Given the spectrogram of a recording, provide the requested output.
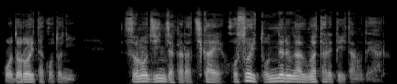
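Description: Over dramatic music, a man plays a brash, hard-edged young treasure hunter in a hard-boiled audio drama, both narrating and speaking with sardonic roughness. His medium-pitched, slightly bright voice is animated and racing, sounding tense yet cool.

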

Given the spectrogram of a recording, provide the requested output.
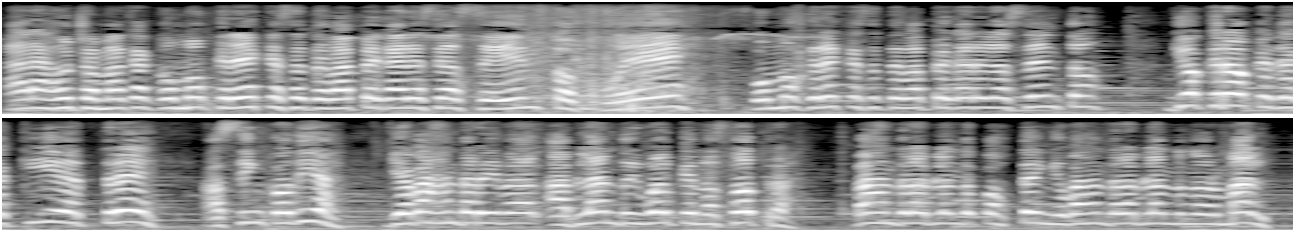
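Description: A man's voice: extremely high pitch, a little fast, faint music behind. A man playing Doña Godoleva, a brash, bossy village mother with a Mexican coastal accent, in a comedy sketch. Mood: scolding. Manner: scolding, loud and exasperated.

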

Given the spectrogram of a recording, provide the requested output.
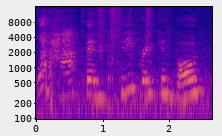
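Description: A woman acting out a playful toy skit in excitable, shrieking voices that switch from one character to another. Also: sits high, slow. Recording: noisy home recording.

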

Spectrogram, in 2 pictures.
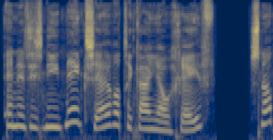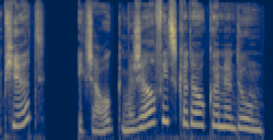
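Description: Nervous little gecko guy, hedges everything, fussy, woman reading him, storybook, kinda high. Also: big pitch swings, moderate pace, a little mellow, no echo, clean studio sound. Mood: hesitant. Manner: hesitant, hedging, fussy. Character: timid doubting male gecko giving a wish.

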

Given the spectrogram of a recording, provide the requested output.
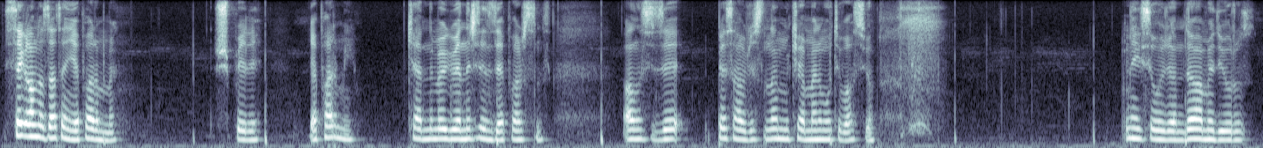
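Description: Playing a mobile football match, a woman comments casually and excitably, scolding her players in a slightly hoarse voice. She speaks in a mid-range pitch at a moderate pace, pausing often.

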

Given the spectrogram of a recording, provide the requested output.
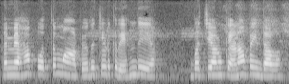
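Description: A woman's voice: sits high, fairly even intonation, fast talker, slight background noise, natural voice. A woman playing a worried middle-aged village mother who lectures her son. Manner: chiding, lecturing. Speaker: actor. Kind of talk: family drama skit.

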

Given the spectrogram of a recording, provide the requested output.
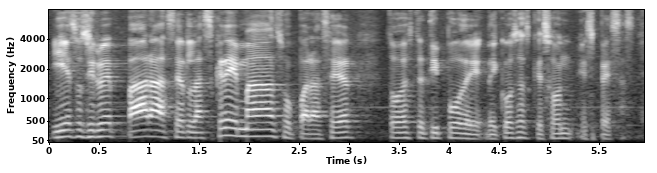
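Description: Chef explaining a recipe step by step. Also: male voice, mid-range voice, steady tone, moderate pace, a bit bright, a little hiss or hum. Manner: explanatory, addresses viewers directly with frequent "¿vale?". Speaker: TV cooking show chef. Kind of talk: cooking demonstration. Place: TV studio kitchen set.

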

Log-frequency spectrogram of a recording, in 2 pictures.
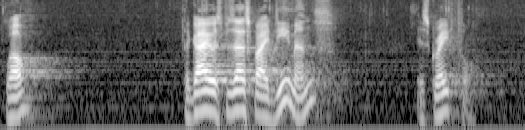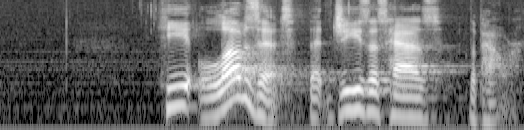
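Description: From the pulpit of a church sanctuary, a pastor in his thirties preaches slowly, his fairly high voice animated and broken by long pauses. The sermon is conversational and emphatic, captured by a pulpit mic and far-off camera with long reverb.

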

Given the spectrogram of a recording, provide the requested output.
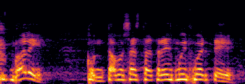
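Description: A man's voice: high-pitched, slow. A man working as a children's magician and entertainer, talking with playful, teasing patter and exaggerated exclamations. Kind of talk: lively show patter with children. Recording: outdoor event with crowd of children. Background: crowd of children.

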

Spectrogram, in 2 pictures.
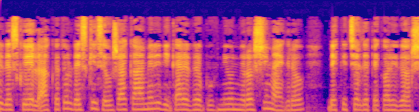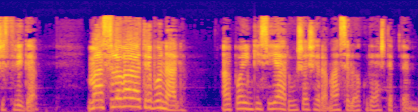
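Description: An audiobook narrator giving a measured, descriptive reading of a classic novel. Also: mid-range voice, bright, forceful tone. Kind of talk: scripted literary narration.

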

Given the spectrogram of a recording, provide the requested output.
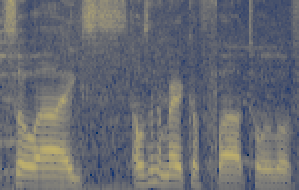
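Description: Man in his thirties, from Ghana, interview guest, easygoing and rambling, mid-pitched voice, lapel mic outdoors. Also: brisk, faint music behind. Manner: relaxed, rambling with frequent restarts and fillers. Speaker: interview guest, business owner. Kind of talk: casual interview chat. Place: outdoors on a patio sofa.

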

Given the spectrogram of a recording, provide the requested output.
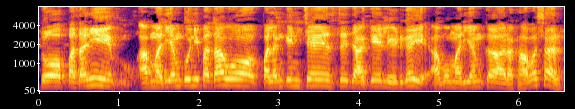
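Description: A man's voice: high voice, steady tone, measured pace, fairly bright tone, a little hiss or hum. A man filming a casual family vlog at home, teasing and coaxing children in a playful way. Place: home indoors.

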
